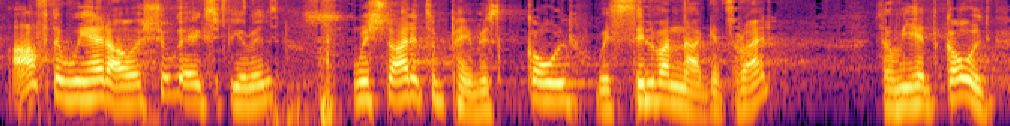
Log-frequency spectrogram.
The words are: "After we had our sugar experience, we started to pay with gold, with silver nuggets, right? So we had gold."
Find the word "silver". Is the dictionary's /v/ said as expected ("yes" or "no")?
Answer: yes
